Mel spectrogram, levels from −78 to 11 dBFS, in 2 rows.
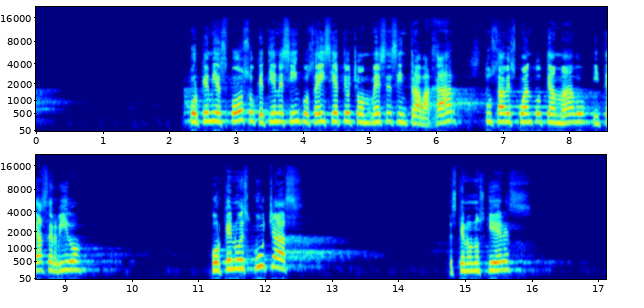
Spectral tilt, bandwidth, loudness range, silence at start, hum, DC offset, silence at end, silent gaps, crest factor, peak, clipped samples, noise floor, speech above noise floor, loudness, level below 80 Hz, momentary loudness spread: -4 dB/octave; 16 kHz; 6 LU; 2.25 s; none; under 0.1%; 1.25 s; none; 20 dB; 0 dBFS; under 0.1%; -76 dBFS; 58 dB; -18 LUFS; -66 dBFS; 8 LU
